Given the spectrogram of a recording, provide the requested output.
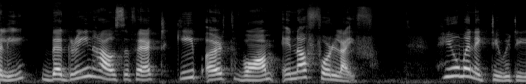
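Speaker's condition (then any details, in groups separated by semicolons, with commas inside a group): No condition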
